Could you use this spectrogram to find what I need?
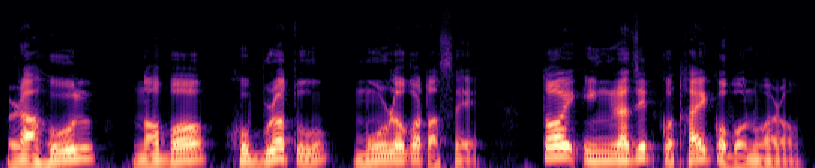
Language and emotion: Assamese, neutral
